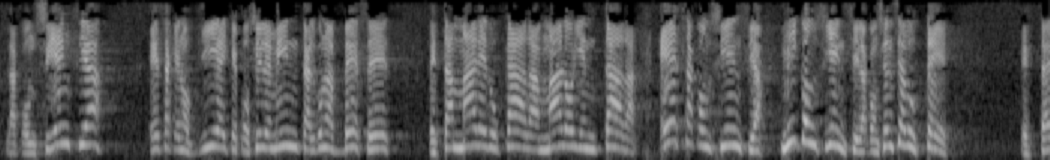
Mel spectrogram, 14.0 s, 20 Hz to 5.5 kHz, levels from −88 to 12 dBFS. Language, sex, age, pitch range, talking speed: Spanish, male, 50-69, 185-255 Hz, 110 wpm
